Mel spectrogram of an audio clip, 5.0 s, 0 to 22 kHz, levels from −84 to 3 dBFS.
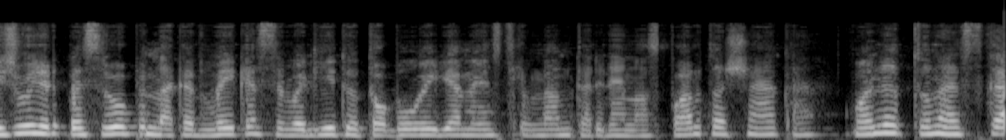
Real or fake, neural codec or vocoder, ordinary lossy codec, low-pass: fake; codec, 24 kHz, 0.9 kbps, WavTokenizer, medium music audio release; AAC, 96 kbps; 10.8 kHz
